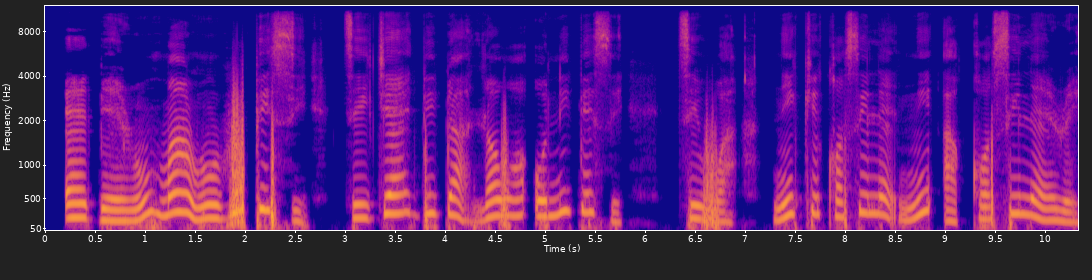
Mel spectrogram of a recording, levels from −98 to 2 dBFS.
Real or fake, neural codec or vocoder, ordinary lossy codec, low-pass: real; none; none; 10.8 kHz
